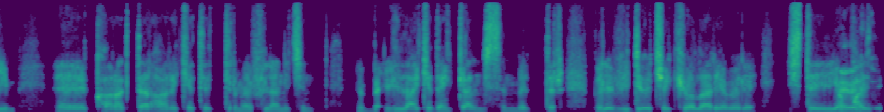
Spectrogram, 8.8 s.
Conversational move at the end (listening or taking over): listening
